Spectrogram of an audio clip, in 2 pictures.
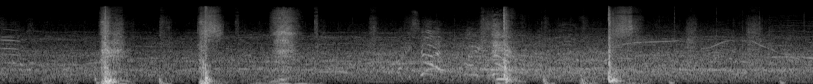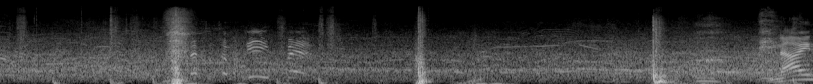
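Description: Boxing gloves thud against a body in sharp blows.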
